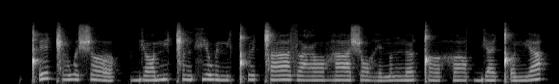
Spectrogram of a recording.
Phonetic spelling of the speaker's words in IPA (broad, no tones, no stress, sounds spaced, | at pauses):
ǃʼ e ɡ͡ǁ œ w ə ʃ ʌː | bʲ ɒː mʲ œ ǁ ə ŋ fʲ ʌ w ʏ mʲ e ǃʰ ʏ e̯ ǁ aː z ʌ ʕ ɒː ɦ aː ʃ ɔ ɦ e n ʌ ŋ n œ ǃ ʌː h ʌː tˤ bʲ a e̯ ǃʼ ʌ mʲ a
